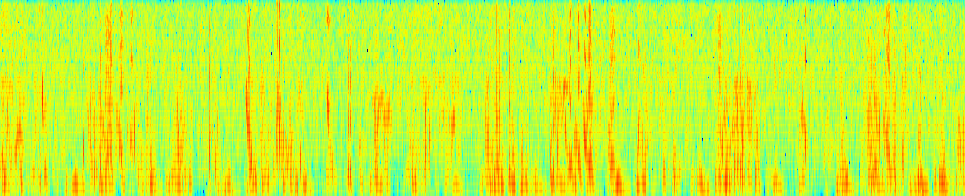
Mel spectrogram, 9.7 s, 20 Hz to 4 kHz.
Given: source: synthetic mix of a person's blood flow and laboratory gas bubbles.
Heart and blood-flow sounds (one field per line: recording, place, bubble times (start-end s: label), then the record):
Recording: Doppler ultrasound of blood flow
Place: precordium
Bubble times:
0.00-0.27 s: bubbles
0.32-0.51 s: bubbles
0.78-1.57 s: bubbles
1.63-1.94 s: bubbles
2.06-2.21 s: bubbles
2.44-3.04 s: bubbles
3.25-3.34 s: bubbles
3.45-3.92 s: bubbles
4.07-4.61 s: bubbles
4.82-5.32 s: bubbles
5.48-5.97 s: bubbles
6.07-6.17 s: bubbles
6.33-6.51 s: bubbles
6.62-6.85 s: bubbles
7.14-7.63 s: bubbles
7.98-8.10 s: bubbles
8.39-8.51 s: bubbles
8.60-9.12 s: bubbles
9.32-9.45 s: bubbles
9.53-9.66 s: bubbles
From the record:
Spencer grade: 3 (all of the cardiac periods contain showers or single bubble signals, but not dominating or overriding the cardiac motion signals)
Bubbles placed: anywhere in the cardiac cycle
